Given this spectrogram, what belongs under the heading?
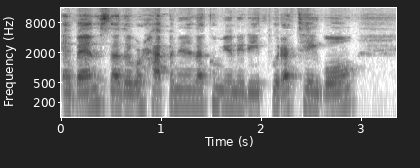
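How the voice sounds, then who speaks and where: A woman's fairly low voice with fairly even intonation, on a very clean recording with a silent background. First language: not English. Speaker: suicide prevention advocate and nonprofit founder. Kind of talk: interview.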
